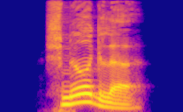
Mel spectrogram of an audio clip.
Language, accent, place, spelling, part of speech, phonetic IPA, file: German, Germany, Berlin, schmirgle, verb, [ˈʃmɪʁɡlə], De-schmirgle.ogg
- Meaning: inflection of schmirgeln: 1. first-person singular present 2. first/third-person singular subjunctive I 3. singular imperative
